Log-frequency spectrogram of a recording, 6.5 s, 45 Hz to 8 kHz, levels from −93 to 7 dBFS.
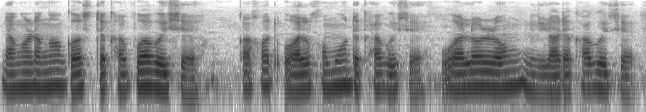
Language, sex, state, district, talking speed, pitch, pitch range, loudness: Assamese, female, Assam, Sonitpur, 155 wpm, 140 Hz, 130-145 Hz, -19 LUFS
